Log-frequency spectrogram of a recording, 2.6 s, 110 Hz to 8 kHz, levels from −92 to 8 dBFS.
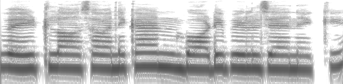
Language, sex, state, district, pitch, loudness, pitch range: Telugu, female, Andhra Pradesh, Anantapur, 245 Hz, -31 LUFS, 245-255 Hz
